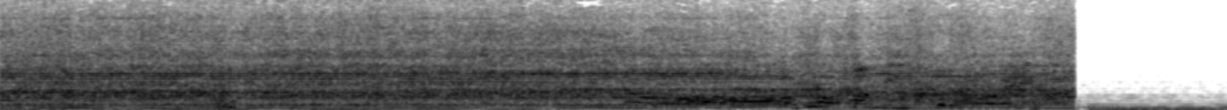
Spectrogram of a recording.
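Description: Handheld hair dryer running, a steady rush of blown air, which cuts off suddenly near the end, leaving background music.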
